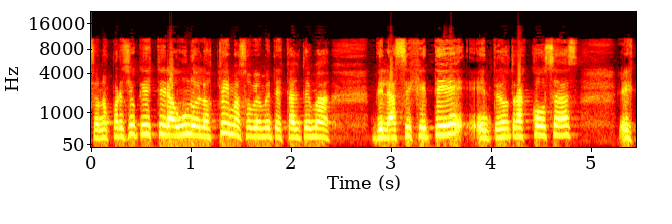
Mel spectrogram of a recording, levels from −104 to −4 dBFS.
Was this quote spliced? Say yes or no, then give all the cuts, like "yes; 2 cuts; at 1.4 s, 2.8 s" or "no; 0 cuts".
no; 0 cuts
